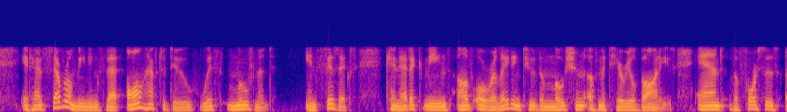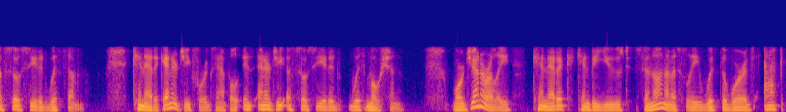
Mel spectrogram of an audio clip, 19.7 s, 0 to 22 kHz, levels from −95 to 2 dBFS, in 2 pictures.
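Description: At 3.64 to 3.82 s, 11.10 to 11.16 s and 15.10 to 15.14 s, AMR comfort noise stands in for the real background: speech frames stopped, so a smooth synthetic hiss briefly switches in.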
